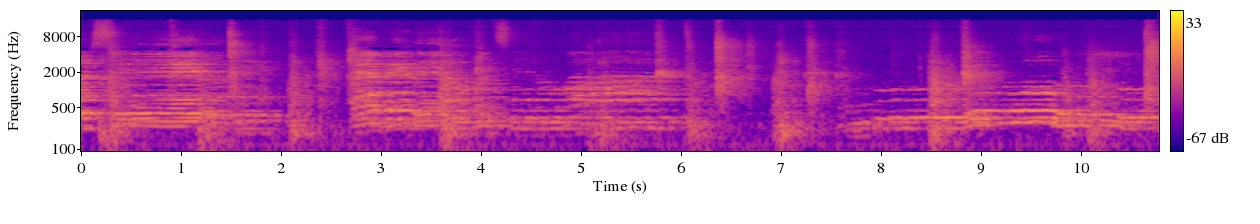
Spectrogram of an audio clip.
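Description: Four women singing a cappella in close harmony, holding chords in short phrases with brief breaths between them, with thumps of body percussion (chest pats and claps) keeping the beat.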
